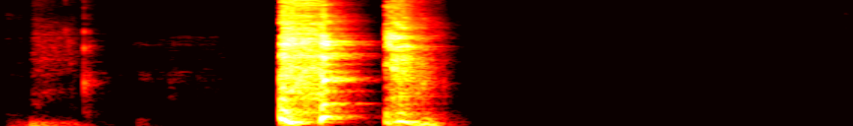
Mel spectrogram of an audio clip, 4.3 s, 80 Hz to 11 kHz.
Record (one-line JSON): {"cough_length": "4.3 s", "cough_amplitude": 32768, "cough_signal_mean_std_ratio": 0.25, "survey_phase": "beta (2021-08-13 to 2022-03-07)", "age": "45-64", "gender": "Male", "wearing_mask": "No", "symptom_none": true, "smoker_status": "Never smoked", "respiratory_condition_asthma": false, "respiratory_condition_other": false, "recruitment_source": "REACT", "submission_delay": "2 days", "covid_test_result": "Negative", "covid_test_method": "RT-qPCR", "influenza_a_test_result": "Negative", "influenza_b_test_result": "Negative"}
